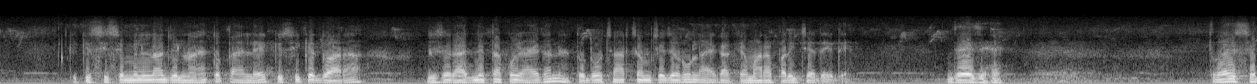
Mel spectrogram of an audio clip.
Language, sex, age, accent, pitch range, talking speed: Hindi, male, 60-79, native, 95-110 Hz, 155 wpm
